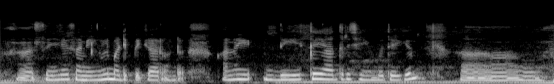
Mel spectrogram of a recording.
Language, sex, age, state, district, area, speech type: Malayalam, female, 30-45, Kerala, Palakkad, rural, spontaneous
